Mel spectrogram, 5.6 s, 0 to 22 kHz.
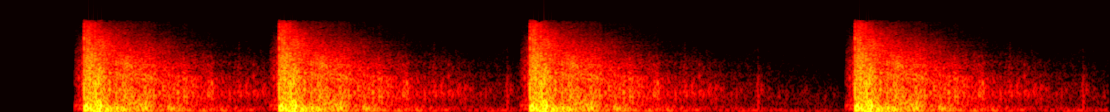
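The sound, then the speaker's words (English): Four loud gunshots from a Colt 1911 pistol ring out at roughly even intervals, each a sharp crack followed by a long, fading tail. “Without thinking, without blinking, Joseph Doherty raised his Colt 1911 in the direction of Frederick Bronski and fired four shots.”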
